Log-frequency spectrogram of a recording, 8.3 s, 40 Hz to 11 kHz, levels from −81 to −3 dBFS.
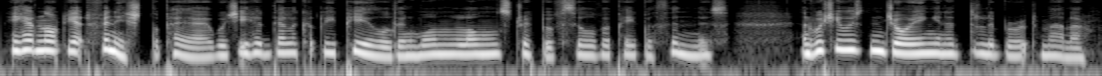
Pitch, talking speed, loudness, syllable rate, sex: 205 Hz, 210 wpm, -18 LUFS, 6.1 syllables/s, female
